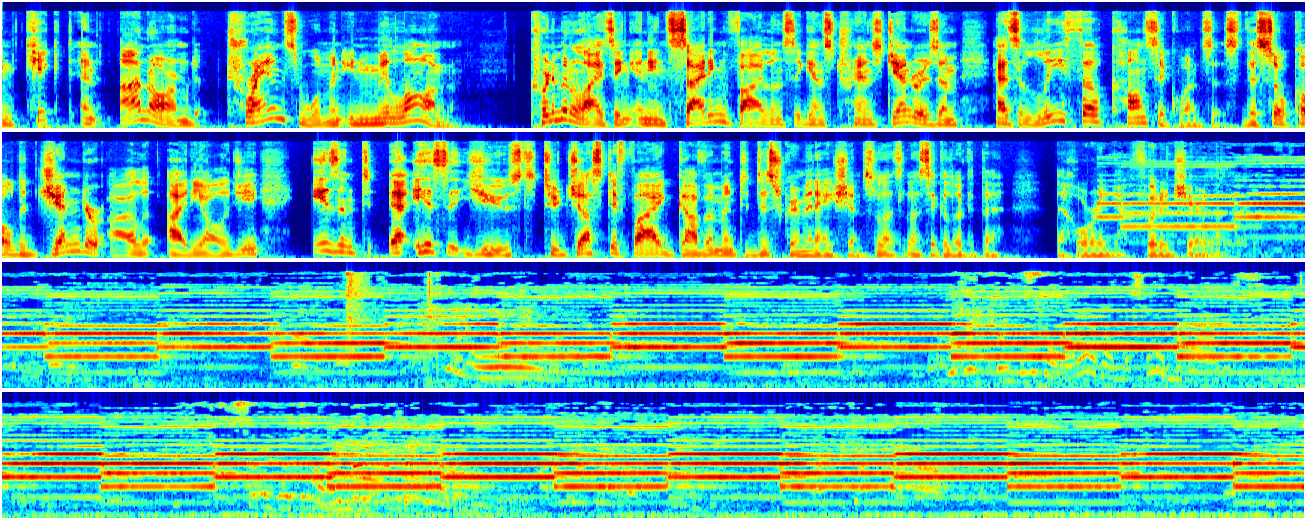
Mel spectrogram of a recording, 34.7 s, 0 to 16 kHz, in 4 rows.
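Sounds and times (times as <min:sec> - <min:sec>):
speech: 0:00.0 - 0:17.1
indistinct voices: 0:15.8 - 0:21.4, 0:22.4 - 0:32.7
European emergency vehicle siren in two-tone hi-lo pattern: 0:15.8 - 0:34.7
street noise: 0:15.8 - 0:34.7.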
